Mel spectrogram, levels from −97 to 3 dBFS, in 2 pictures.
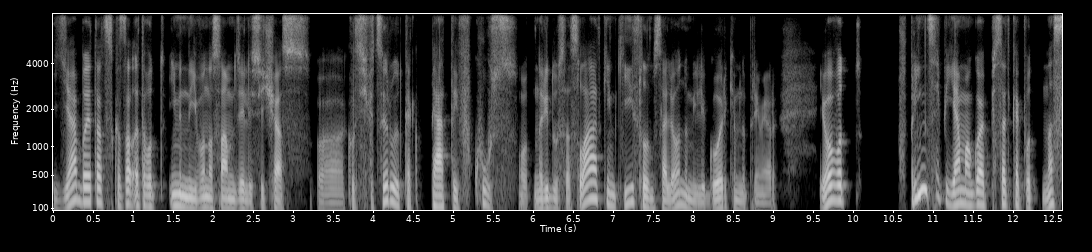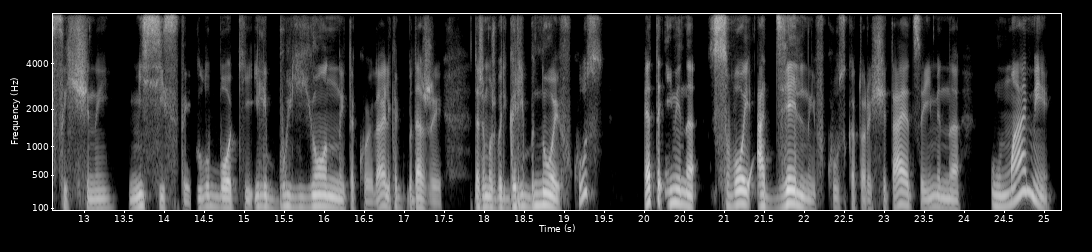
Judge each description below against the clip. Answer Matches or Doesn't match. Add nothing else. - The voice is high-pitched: Doesn't match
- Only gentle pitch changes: Doesn't match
